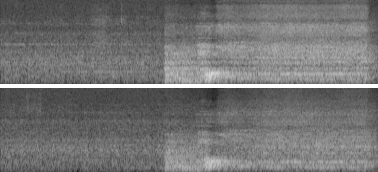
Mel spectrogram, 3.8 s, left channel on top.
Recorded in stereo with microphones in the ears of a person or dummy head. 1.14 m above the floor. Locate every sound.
1.6 s a toilet flushing: 65° left (ahead or behind), 2.5 m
